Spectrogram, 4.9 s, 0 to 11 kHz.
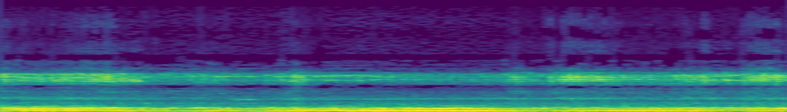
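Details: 2011 GT 5.0 V8 at idle, recorded by a technician with a microphone on each bank, amplified and switched between channels: a light, irregular tapping over the exhaust note. Knock cause unconfirmed; owner suspects piston slap, and his car makes the same noise when cold.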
